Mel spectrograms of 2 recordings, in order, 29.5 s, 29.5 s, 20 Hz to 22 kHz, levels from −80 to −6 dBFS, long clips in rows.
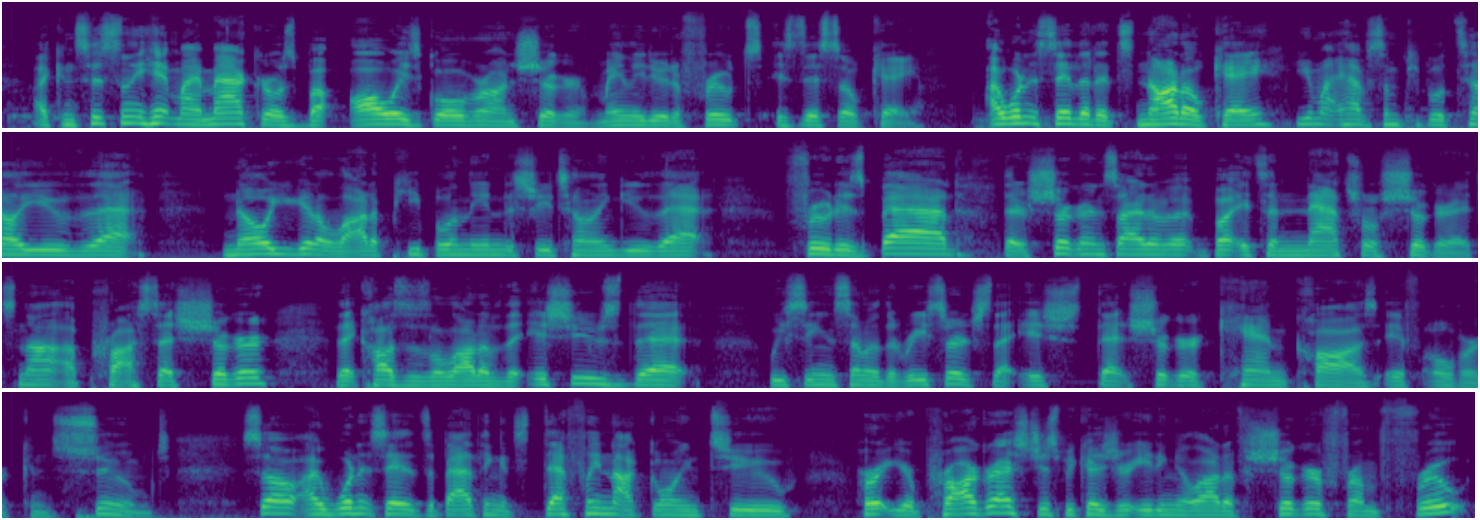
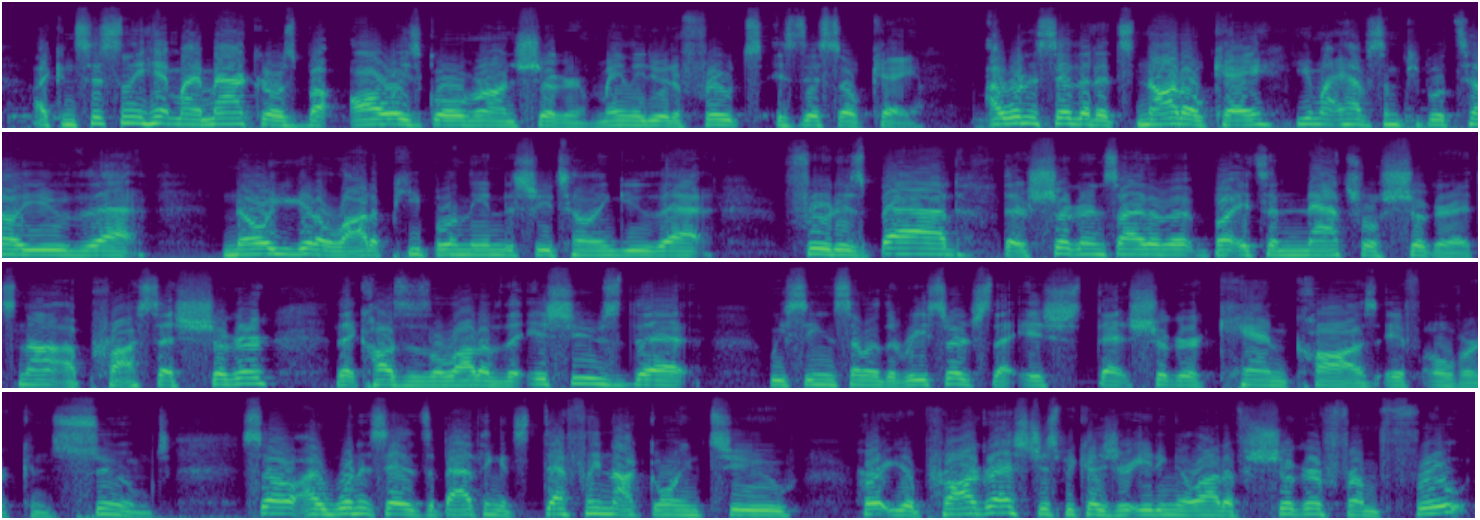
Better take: first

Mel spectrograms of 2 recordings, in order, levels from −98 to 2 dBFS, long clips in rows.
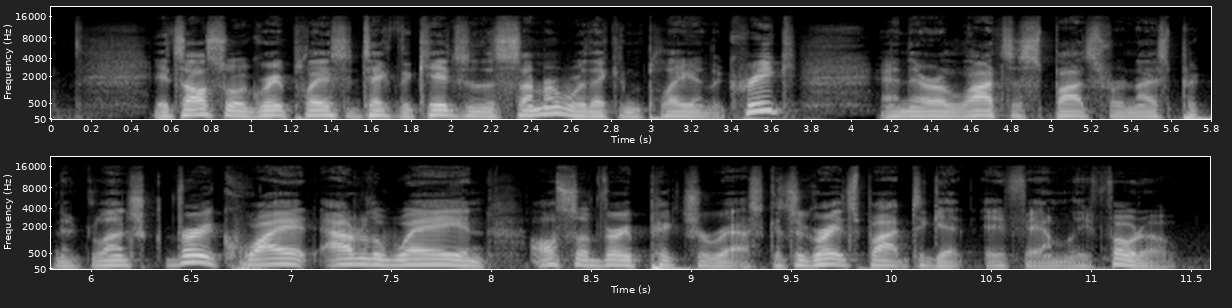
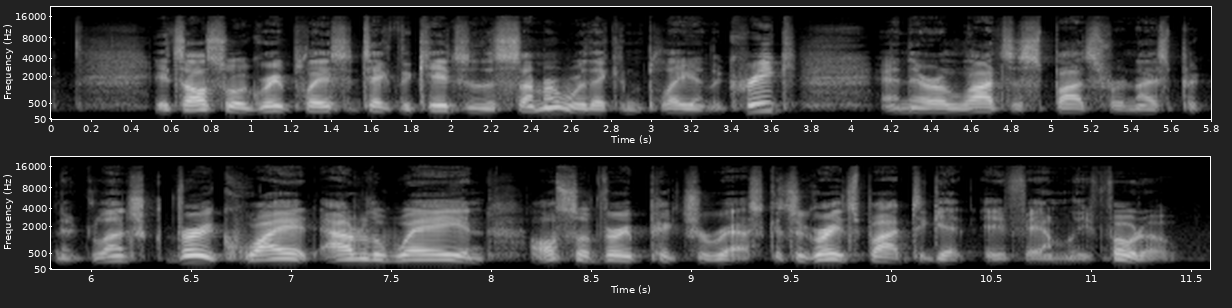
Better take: first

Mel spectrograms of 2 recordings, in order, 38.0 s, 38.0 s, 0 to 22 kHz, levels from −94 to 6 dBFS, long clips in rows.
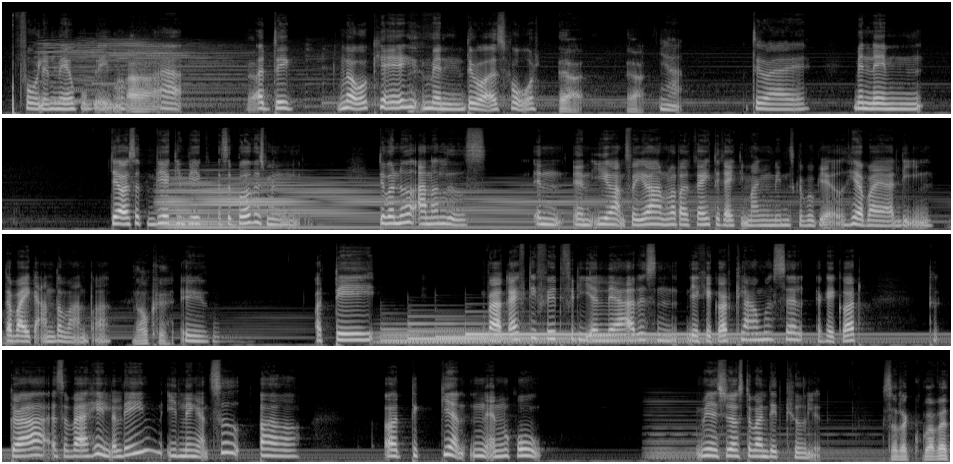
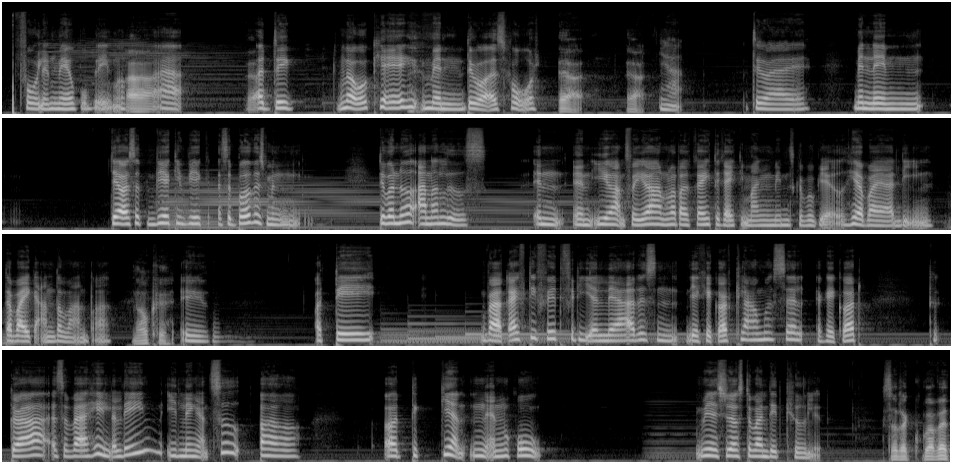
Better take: second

